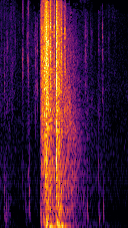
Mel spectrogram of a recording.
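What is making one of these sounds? A rifle fires a loud burst of gunshots that echo briefly.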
